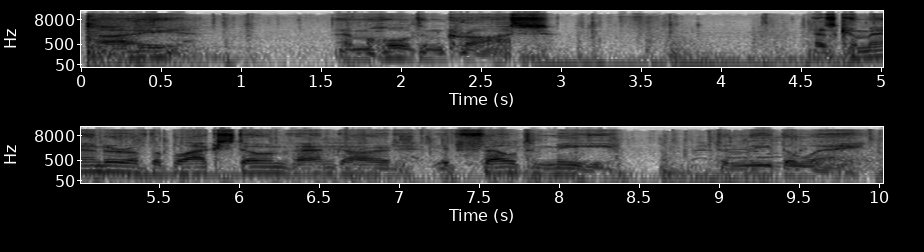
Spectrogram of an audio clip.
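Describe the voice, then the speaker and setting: An actor playing a stern, proud knight commander and lawbringer, narrating solemnly and with command in a game. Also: male voice, on the low side, slow, pauses often. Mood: resolute. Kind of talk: dramatic scripted game narration.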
